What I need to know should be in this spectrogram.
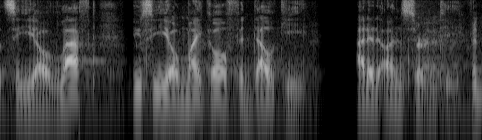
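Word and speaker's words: Fiddelke: New CEO Michael Fidelki added uncertainty. Fideli. So not Fidelity, you know, Michael Fideli, I believe, is how you pronounce it.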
